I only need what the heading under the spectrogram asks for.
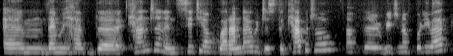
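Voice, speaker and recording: A woman's voice: fairly high pitch, a little fast, fairly bright tone, slight background noise. A woman, presenting a project over a video call, hesitant and full of ums and yeahs. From Germany. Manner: hesitant, many ums and yeahs, laughs lightly.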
